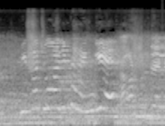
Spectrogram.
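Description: Children's voices chattering in the background, with no clear single sound standing out.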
